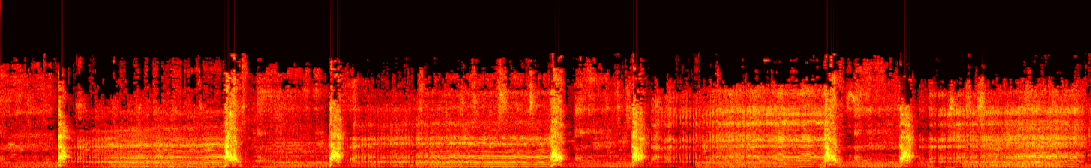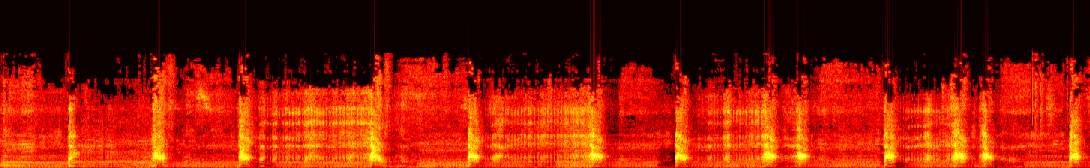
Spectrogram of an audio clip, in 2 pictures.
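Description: Small long-coated dog howling with its muzzle raised: drawn-out, wavering howls broken by short sharp barks about once a second.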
